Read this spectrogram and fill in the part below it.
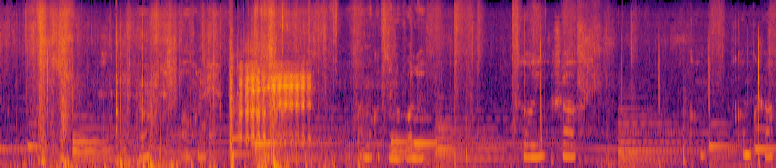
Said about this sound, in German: Ein Schaf, let's go.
